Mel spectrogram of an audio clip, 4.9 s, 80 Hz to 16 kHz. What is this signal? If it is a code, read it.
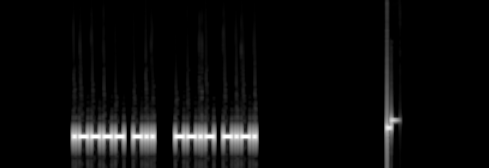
Morse code, heard as a keyed tone, about 40 wpm, 700 Hz. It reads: 1D QC
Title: Field Day Exchanges Encore - 40wpm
